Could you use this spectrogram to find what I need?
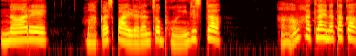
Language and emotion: Goan Konkani, fearful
